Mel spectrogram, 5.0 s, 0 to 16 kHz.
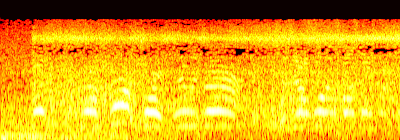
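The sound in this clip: Strong polar wind in extreme cold, about minus 51 with a wind chill near minus 92, strong enough to shake a ladder. Howling whistles rise and fall over a steady broad rush, in several swelling gusts.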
